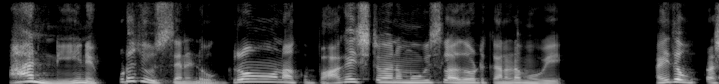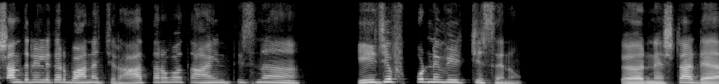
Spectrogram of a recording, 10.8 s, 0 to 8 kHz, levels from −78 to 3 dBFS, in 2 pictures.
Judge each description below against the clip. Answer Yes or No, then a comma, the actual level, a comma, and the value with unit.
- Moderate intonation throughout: No, wide, 6.7 semitones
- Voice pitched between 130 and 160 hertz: No, high, 195 Hz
